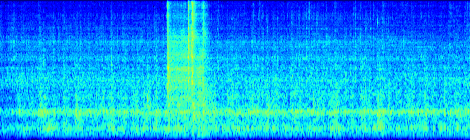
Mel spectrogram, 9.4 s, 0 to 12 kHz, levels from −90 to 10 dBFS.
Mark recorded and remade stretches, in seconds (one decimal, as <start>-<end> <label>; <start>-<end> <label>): 0.0-9.4 remade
